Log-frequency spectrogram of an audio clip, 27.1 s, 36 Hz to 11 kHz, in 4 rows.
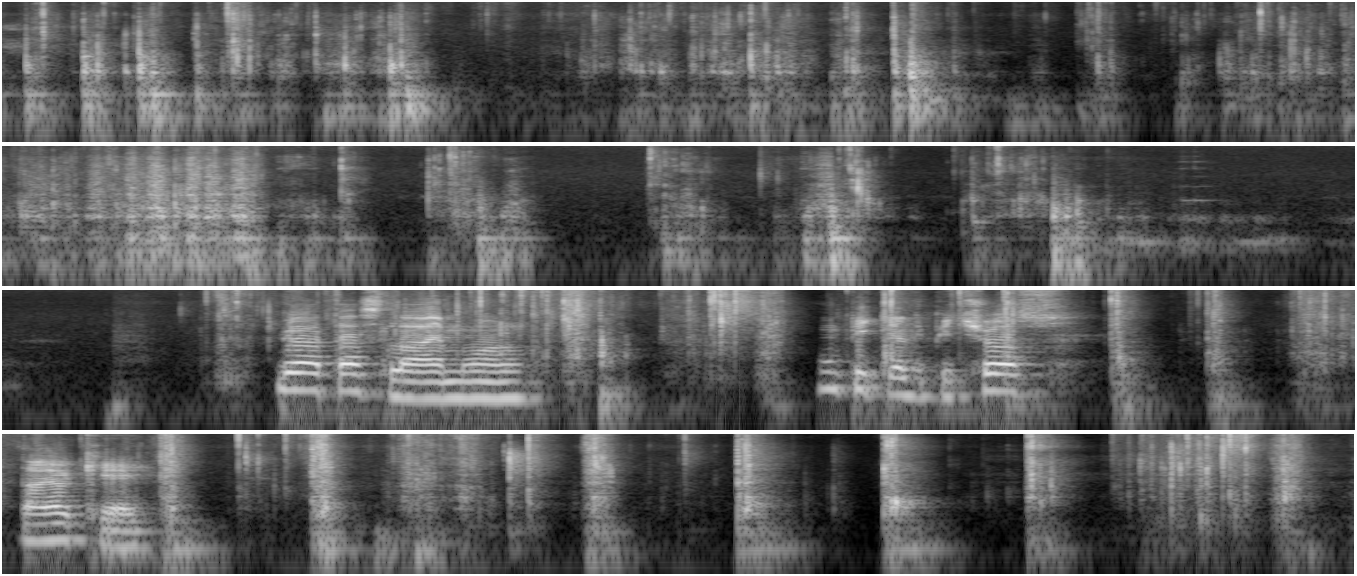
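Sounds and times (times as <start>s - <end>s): slime squelching: 0.0s - 12.4s, 14.1s - 27.0s
scraping in a bowl: 2.8s - 4.4s, 5.4s - 13.2s.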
